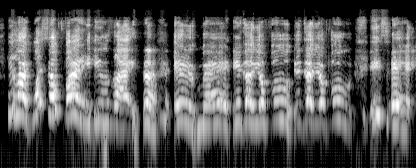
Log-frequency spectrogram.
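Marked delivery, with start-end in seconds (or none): 0.5-1.4 retold challenge. Friend challenges the laughing worker. 2.6-5.3 light imitation of a giggling worker; retold giggling. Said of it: "he giggling, he laughing".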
